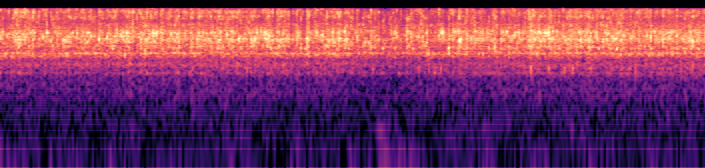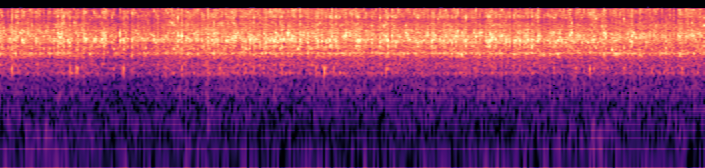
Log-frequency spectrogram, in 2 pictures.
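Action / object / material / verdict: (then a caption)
scrape / dried cactus-wood rainstick / cactus wood / none. A long, hollow dried-cactus rainstick with a holed wooden surface is held diagonally while long pink nails tap and scratch along the wood. The sound is a steady, bright hiss with faint crisp ticks scattered through it, nearly all of it high with no low end.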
